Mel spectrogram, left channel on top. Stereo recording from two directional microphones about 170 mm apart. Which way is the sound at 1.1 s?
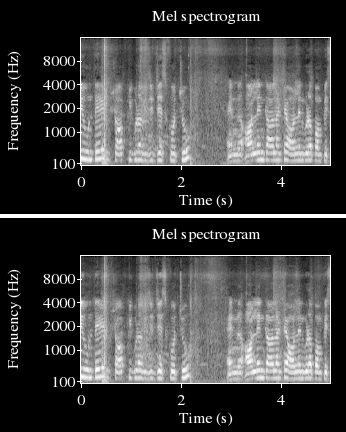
20° left (ahead or behind).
